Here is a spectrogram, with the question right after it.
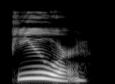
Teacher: The slide points out that the U after P can represent the J sound. So it's the P sound followed quickly by the Y sound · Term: PJ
